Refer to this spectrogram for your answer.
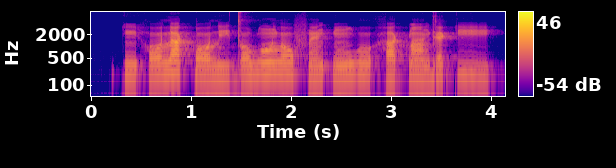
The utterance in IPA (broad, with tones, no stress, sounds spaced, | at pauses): k ĩ˨ h ɔ˨˦ l a˦˨ k͡p ɔ˨ l i˨ d ɔ˨˦ w ɔ̃˦ l ɔ˦˨ f ɛ̃˨ k͡p ũ˨˦ w o˦˨ h a˨ k͡p ã˧ ɡ ɛ˦ k i˦˨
